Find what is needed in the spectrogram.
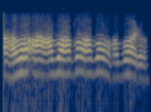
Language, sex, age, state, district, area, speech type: Assamese, female, 60+, Assam, Nalbari, rural, conversation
